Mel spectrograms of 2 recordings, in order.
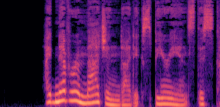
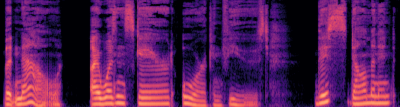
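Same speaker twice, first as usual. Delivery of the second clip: ordinary delivery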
